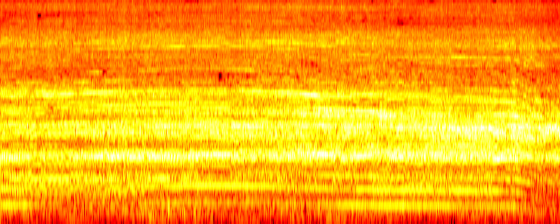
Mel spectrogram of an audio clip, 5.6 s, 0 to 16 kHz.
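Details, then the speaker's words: 12 V DC motor, opened, run on 12 V; magnet held far so it spins slowly, speed rising as magnet nears; smooth high steady whine climbing at the end; normal running. "और अभी मैं इतना दूर रखा हूं तो यह आराम आराम से घूम रहा है दोस्तों और जैसे जैसे मैं इसके पास लूंगा इसकी जो आरपीएम है वह बढ़ती जाएगी"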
